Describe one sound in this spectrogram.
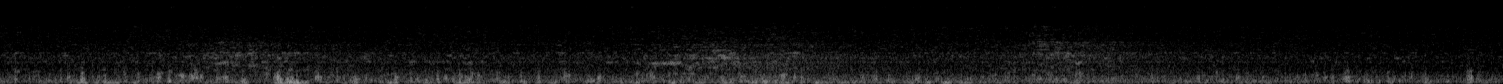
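A car's engine hums and its tyres rumble on the road throughout.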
